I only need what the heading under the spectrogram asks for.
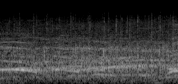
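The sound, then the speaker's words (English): A large arena crowd in Evansville roars and applauds continuously at the end of a basketball game won 67-55 by IUP, earning a trip to the Final Four; a dense, loud wash of cheering and clapping that stays steady throughout with a few higher shouts rising above it. “Everybody on their feet. IUP to cheer for a win and a trip to the Final Four.”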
